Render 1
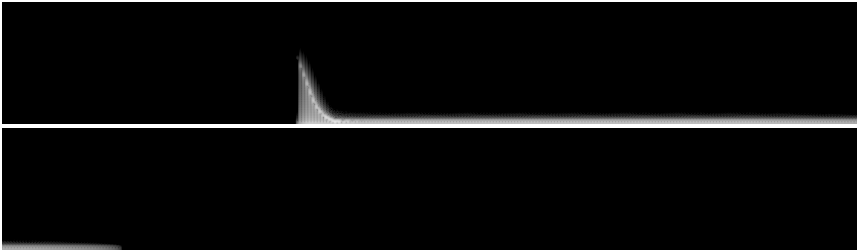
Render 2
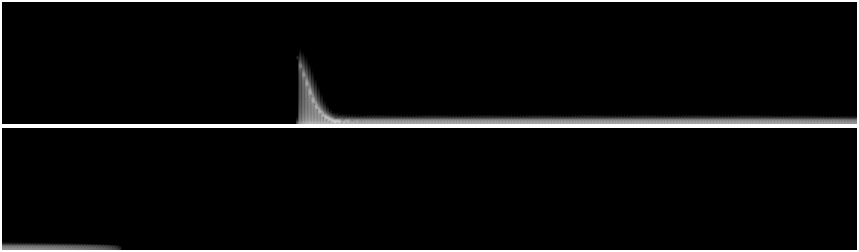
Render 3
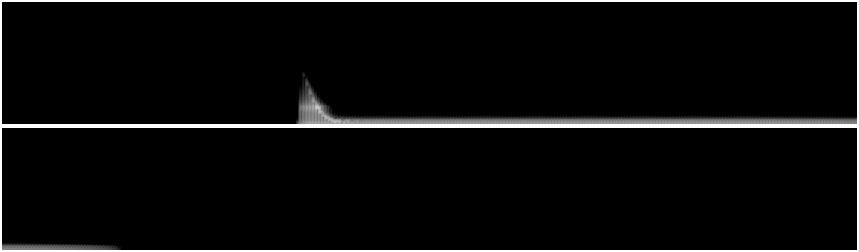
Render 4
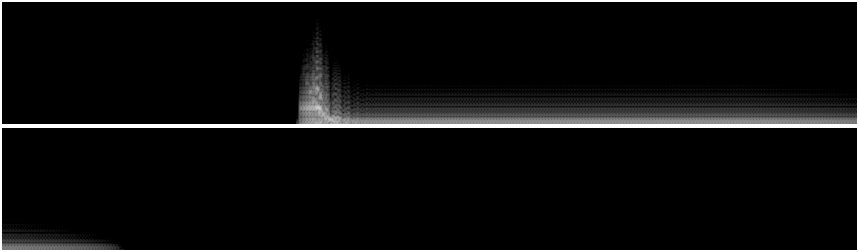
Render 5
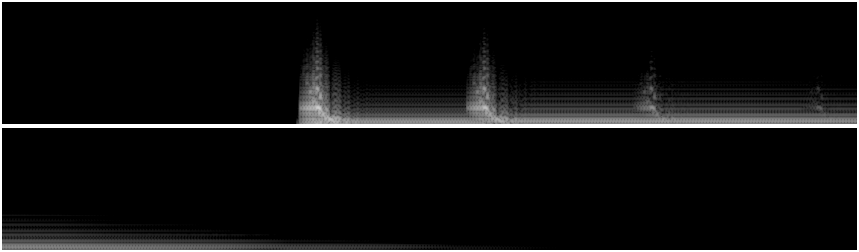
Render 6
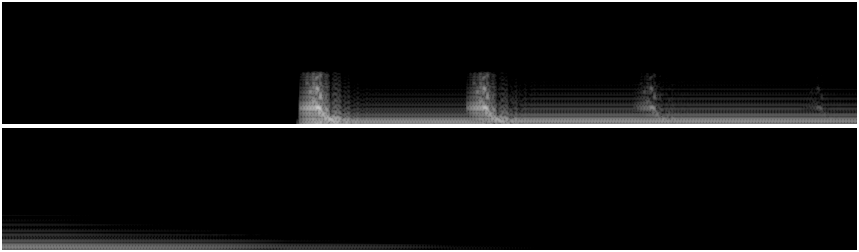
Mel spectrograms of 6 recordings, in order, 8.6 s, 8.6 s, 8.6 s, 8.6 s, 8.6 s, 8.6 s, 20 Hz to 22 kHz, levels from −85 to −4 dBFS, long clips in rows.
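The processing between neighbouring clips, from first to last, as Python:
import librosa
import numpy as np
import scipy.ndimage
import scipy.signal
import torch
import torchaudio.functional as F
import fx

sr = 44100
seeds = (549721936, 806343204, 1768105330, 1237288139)

y1 = fx.high_shelf(x, sr, hz=2100.0, db=9.5)
y1 = y1 * librosa.db_to_amplitude(-8.0)
y2 = fx.ladder_lowpass(y1, sr, hz=610.0, resonance_pct=75)
y2 = y2 * librosa.db_to_amplitude(7.0)
y3 = fx.lower_of_two(y2, sr, delay_ms=5.5)
y3 = y3 * librosa.db_to_amplitude(2.5)
y4 = fx.echo_feedback(y3, sr, ms=835, feedback_pct=17, wet_db=-5.0)
y5 = fx.brickwall_lowpass(y4, sr, high_hz=2100.0)
y5 = y5 * librosa.db_to_amplitude(-2.0)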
